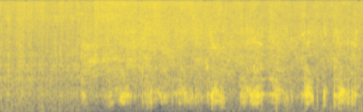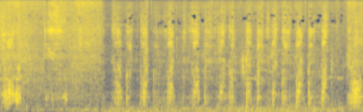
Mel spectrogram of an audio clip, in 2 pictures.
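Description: A cabbage and fish ghonto sizzles and hisses in a metal karahi just after a watery rice-flour batter is poured in. From about seven seconds in, a spatula scrapes against the pan in quick repeated stirring strokes.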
